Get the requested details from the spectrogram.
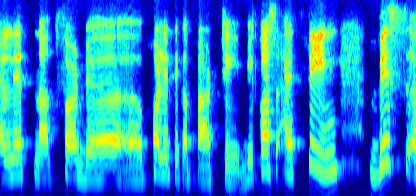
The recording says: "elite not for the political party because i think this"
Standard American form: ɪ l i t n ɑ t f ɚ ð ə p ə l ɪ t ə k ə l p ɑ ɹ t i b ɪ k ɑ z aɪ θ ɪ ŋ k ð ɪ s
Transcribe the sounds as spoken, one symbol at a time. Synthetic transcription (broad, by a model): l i t n ɑ t f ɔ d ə p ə l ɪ t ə k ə l p ɑ ɹ t i b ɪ k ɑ s aɪ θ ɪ ŋ k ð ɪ s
